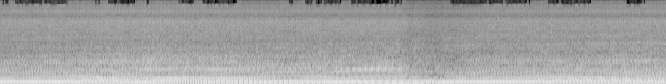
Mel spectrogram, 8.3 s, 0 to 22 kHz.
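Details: Harley M8 107ci V-twin just reassembled after S&S oil pump install for sumping issue, first crank with new lifter cuffs: steady deep lope, even firing rhythm, brief dip around five seconds; runs clean with no knocks.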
